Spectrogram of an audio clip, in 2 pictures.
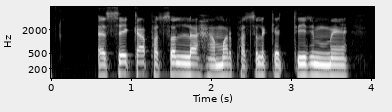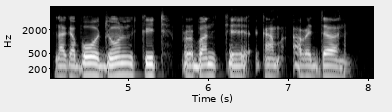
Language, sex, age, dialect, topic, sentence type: Chhattisgarhi, male, 46-50, Eastern, agriculture, question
